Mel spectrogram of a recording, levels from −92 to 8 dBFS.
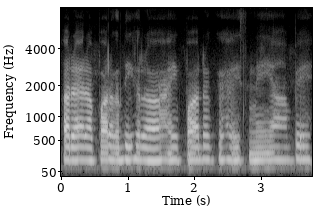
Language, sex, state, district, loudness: Hindi, female, Haryana, Charkhi Dadri, -17 LUFS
